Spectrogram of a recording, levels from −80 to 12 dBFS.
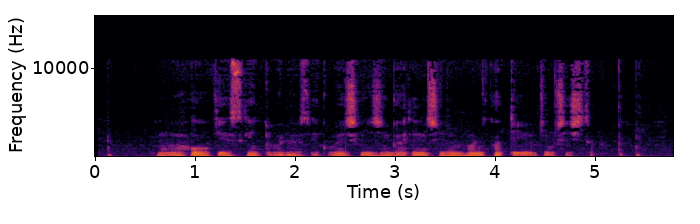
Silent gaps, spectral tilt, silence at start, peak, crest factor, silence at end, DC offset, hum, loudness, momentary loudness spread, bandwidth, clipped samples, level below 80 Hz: none; -5 dB/octave; 0.15 s; -10 dBFS; 16 dB; 0.3 s; under 0.1%; none; -26 LUFS; 19 LU; 11.5 kHz; under 0.1%; -48 dBFS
